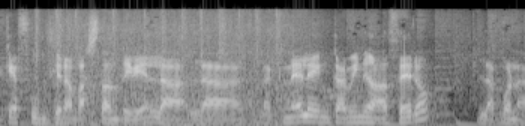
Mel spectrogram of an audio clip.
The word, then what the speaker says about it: Knell: Yo creo que la K aquí es como la letra G en la palabra gnomo. Inútil. Pero bueno, Knell, Knell, Knell.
